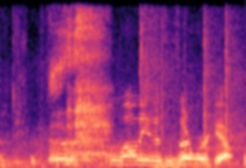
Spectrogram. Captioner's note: grunts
